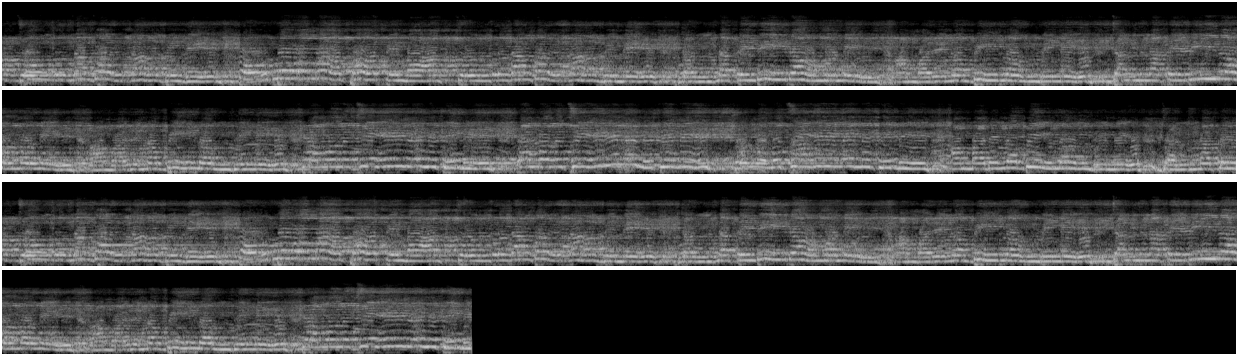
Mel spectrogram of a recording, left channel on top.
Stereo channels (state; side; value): drops out; right; at 17.1 s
